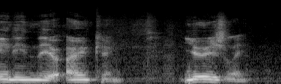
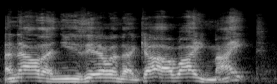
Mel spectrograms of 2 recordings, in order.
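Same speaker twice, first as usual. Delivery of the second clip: imitating a mocking Australian, pitched higher and louder; a broad Australian impression, higher and louder; Australian accent; 7 semitones higher, 4 dB louder than usual. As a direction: put on an Australian accent to shoo off a New Zealander. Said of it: "They can say".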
